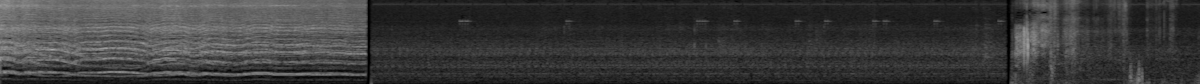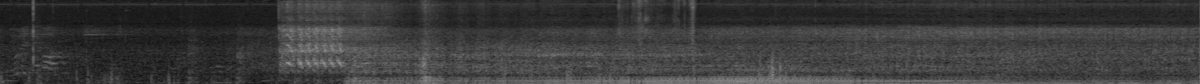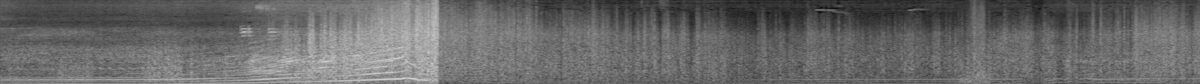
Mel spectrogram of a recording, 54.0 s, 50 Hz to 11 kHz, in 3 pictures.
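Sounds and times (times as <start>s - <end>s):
motorcycle engine idling and revving: 0.0s - 5.8s, 15.9s - 54.0s.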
